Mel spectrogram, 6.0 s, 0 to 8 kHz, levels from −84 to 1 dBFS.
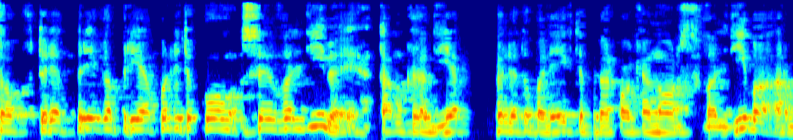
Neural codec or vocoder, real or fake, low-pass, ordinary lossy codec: none; real; 7.2 kHz; MP3, 32 kbps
